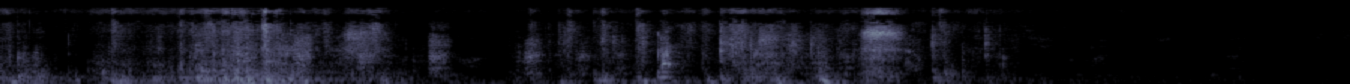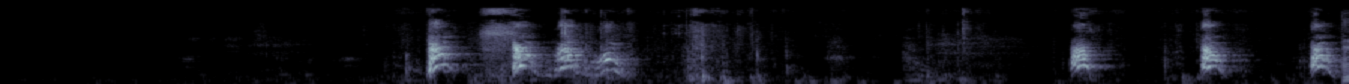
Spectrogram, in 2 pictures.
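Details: Male Shetland Sheepdog puppy named Nico, indoors, barking excitedly because his owner sneezes. Softer mixed sounds and murmurs come first, then a quiet pause, followed by loud, sharp, harmonic barks in quick irregular bursts during the final seconds.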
